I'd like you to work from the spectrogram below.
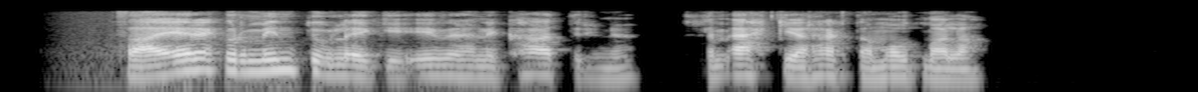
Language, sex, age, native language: Icelandic, male, 30-39, Icelandic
